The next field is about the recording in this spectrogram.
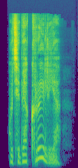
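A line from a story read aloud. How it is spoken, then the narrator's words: Breathless admiring whisper. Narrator (Russian): с восхищенным придыханием прошептала девушка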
